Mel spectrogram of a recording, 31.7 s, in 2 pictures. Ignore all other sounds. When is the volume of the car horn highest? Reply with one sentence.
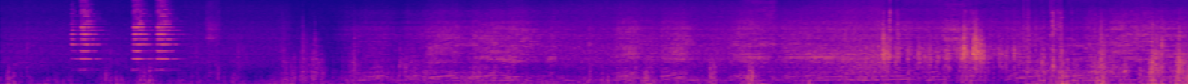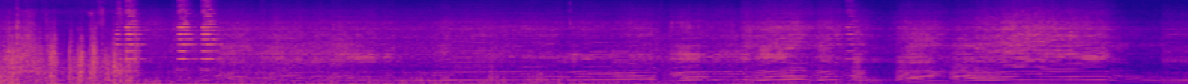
The loudest moment of the car horn is at 18 seconds.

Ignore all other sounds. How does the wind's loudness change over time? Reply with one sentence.
The volume of the wind goes up, then down.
